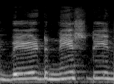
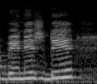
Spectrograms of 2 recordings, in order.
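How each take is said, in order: First: A d sound is pronounced before the n. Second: No d sound is pronounced before the n. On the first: The speaker calls it wrong. "ये वेडनेसडे नहीं होगा" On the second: The speaker calls it right. "ये होगा वेनसडे"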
